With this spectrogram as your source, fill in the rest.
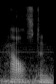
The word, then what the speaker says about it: Houston: We have a county here in Georgia that's spelled the exact same, but they call it Hston County. It's Houston, Texas. Honelled exactly the same.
